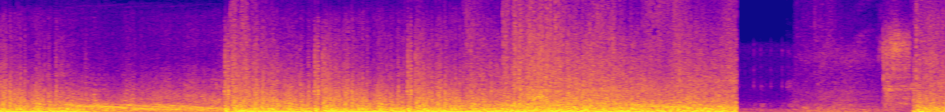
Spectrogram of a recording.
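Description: An enemy in a video game fires at the player, a dense run of loud gunfire and booming blasts that fills the clip, then cuts off abruptly near the end before faint game sound returns.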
